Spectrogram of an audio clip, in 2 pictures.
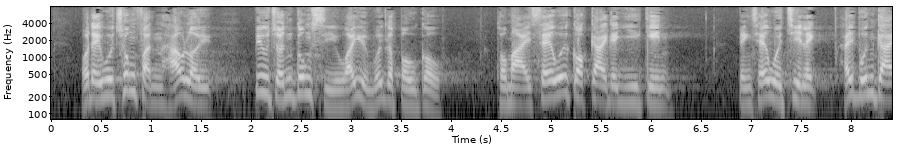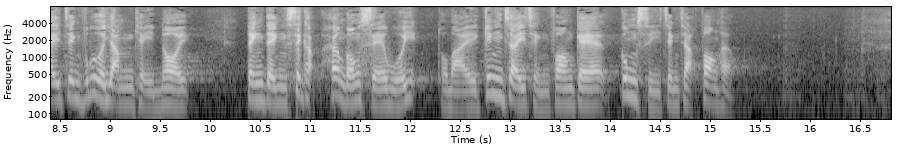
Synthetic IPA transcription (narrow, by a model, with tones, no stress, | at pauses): ŋɔː˨˧t̪e˨jwu˨˧jt͡sʰʊ˥ŋfɐ˨nɦaː˨˥wlɵ˨ɥ | piː˥wt͡ʃɵ˨˥nk̬ʊ˥ŋsiː˨˩wɐ˨˥jyː˨˩nwuː˨˥jkɛː˧po˧wko˧w | t̪ʰʊ˨˩ŋmaː˨˩jsɛː˨˧wuː˨˥jkɔː˧kːaː˧jkɛː˧jiː˧kiː˧n | pɪ˨˩ŋt͡sʰɛː˨˥wuː˨˧jt͡siː˧lɪ˨k̚hɐ˨˥jp̬uː˨˥nkaː˧jt͡sɪ˧ŋfu˨˥kɛ˧jɐ˨mkʰe˨˩jnɔː˨j | t̪ɪ˧ŋt̪ɪ˨ŋsɪ˥k̚hɐ˨p̚hœː˥ŋkɔː˨˥ŋsɛː˨˧wuː˨˥jt̪ʰʊ˨˩ŋmaː˨˩jkɪ˥ŋt͡sɐ˧jt͡sʰɪ˨˩ŋfɔː˧ŋkɛː˧kʊ˥ŋsiː˨t͡sɪ˧ŋt͡sʰaː˧k̚fɔː˥ŋɦœ̰ː˨˩ŋ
